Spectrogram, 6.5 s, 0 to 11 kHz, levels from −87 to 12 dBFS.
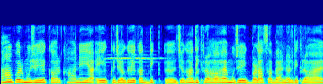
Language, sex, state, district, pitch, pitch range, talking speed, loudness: Hindi, female, Bihar, Kaimur, 235 Hz, 230-255 Hz, 205 wpm, -15 LUFS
